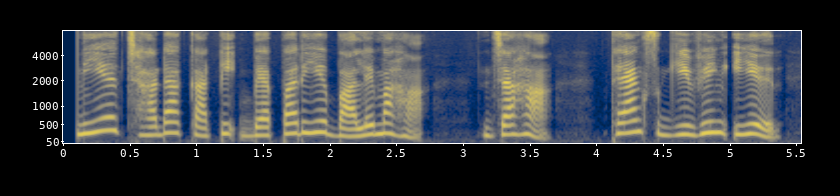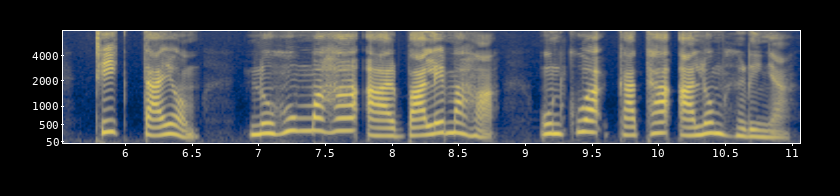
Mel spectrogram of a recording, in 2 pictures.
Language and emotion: Santali, neutral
